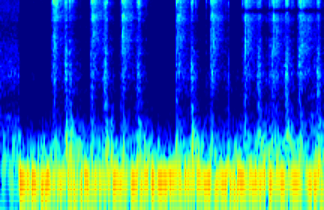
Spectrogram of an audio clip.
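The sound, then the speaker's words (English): Rapid mechanical keystrokes clatter in a steady, uneven rhythm from an old school typewriter, over a constant low hum; used to pose the questions in a Meet the Candidates segment with Grand Rapids mayoral candidate Haley Lynch Bastion. “They, for production purposes, they have this old school typewriter that's asking the questions.”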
